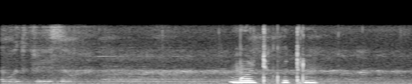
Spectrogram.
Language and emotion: Russian, neutral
